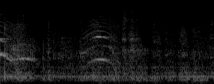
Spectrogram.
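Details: Kittens, indoors on Good Friday, give a couple of thin, high, arching mews about a second apart. Their mother cat has returned and is nursing them, likely purring, and the kittens meow as soon as they see a person, wanting cuddles.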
